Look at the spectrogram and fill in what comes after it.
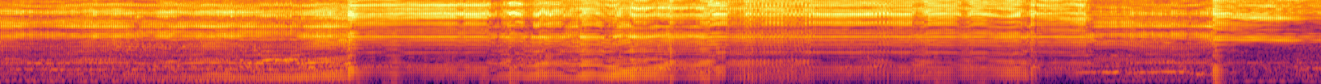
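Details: Good-quality coil tattoo machine: a strong, steady, high-pitched buzz with no bogging down; it is hitting cleanly and running as it should.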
